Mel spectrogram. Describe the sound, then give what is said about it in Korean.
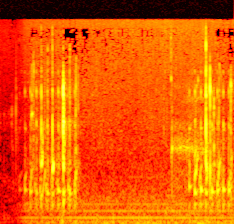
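Wet, gurgling bubbles like air blown through a straw into liquid, coming in two short bursts with a low rumbling undertone, fairly close and moderately loud, with no talking. “빨대로 부는 뭐 그런 소리나 아니면 배 꼬르륵 소리 두 개 다 맞는 걸로 하겠습니다.”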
